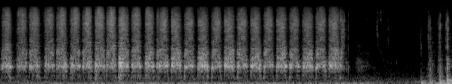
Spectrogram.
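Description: A metal awl tip scratches rapidly back and forth across a flat, thin sheet of natural vegetable-tanned leather lying on a cutting mat, making about thirty quick, dry, bright rasping strokes with a steady tone near 850 Hz. The scratching stops abruptly after three and a half seconds, leaving near silence before a few faint low thumps and scrapes at the end.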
